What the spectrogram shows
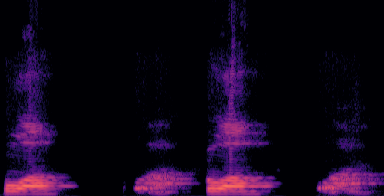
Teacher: ta sẽ có âm môi môi nên là môi trên phối hợp với môi dưới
